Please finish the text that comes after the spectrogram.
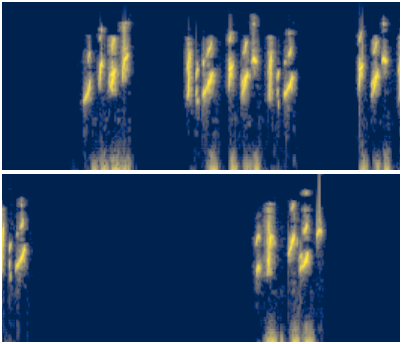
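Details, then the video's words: Short clusters of high, sharp twittering notes from a European goldfinch, four separate bursts spaced by pauses, the last after a longer gap. "تغريد حسون"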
